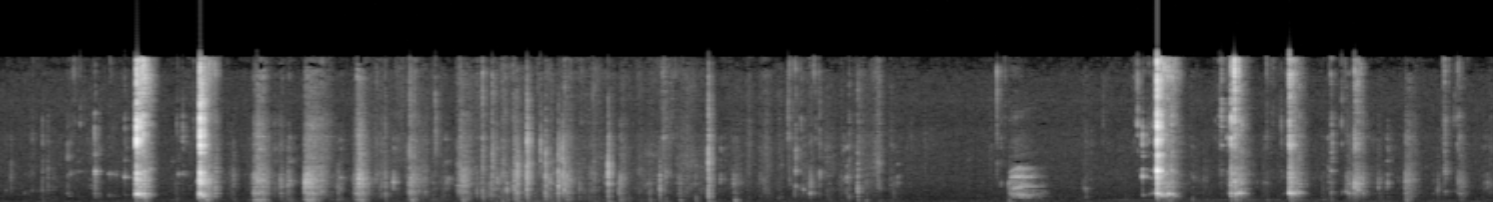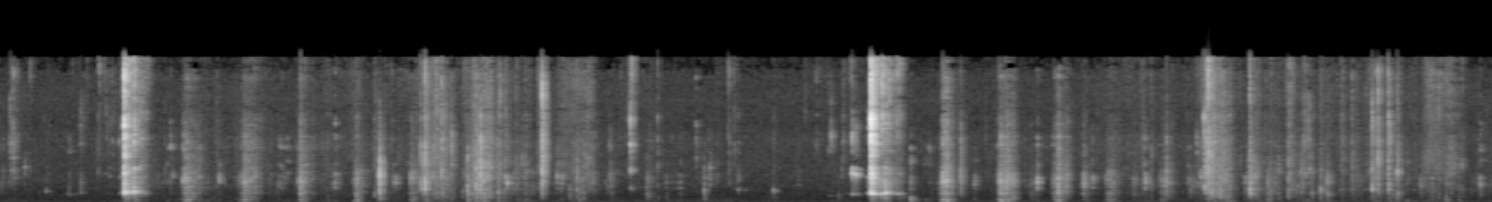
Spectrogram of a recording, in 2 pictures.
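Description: Crunchy coated bean snacks (Denroku mame) being bitten and chewed close to the microphone, in several bouts: each opens with a loud crack as a bean breaks, followed by a run of smaller crunches.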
